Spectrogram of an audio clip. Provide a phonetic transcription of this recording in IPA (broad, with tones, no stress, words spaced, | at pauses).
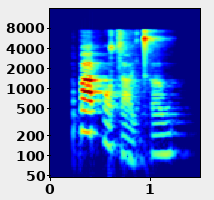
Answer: paː˥k̚ɔː˨t͡saː˨˩j t̪ʰɐ˧w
